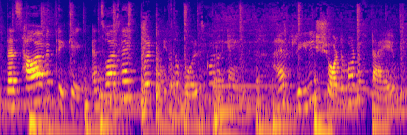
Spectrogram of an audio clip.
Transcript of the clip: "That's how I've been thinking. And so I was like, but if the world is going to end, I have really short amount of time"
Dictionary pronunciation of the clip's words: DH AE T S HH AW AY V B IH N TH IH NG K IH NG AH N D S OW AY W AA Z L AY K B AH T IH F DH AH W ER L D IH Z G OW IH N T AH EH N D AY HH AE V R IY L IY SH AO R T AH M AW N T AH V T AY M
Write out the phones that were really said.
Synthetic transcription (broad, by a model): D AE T S HH AW AY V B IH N T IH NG K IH NG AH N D S OW AY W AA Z L AY K B AH T IH F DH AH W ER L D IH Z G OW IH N T EH N D AY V R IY L IY SH AO R T AH M AW N T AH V T AY M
